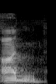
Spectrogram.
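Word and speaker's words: AREDN: known as broadband hamlet and a-r-e-d-n sometimes pronounced arden okay next topic we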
